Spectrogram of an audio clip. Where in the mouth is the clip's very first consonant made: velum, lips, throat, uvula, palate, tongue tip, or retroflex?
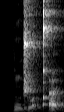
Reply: tongue tip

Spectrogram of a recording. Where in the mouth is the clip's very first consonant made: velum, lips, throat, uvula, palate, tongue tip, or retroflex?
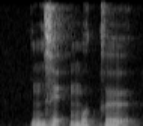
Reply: tongue tip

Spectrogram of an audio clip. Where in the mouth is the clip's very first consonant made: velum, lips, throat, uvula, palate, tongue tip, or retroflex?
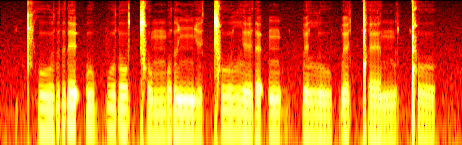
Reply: palate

